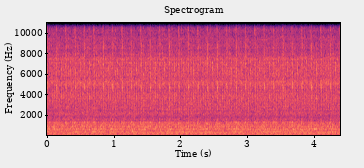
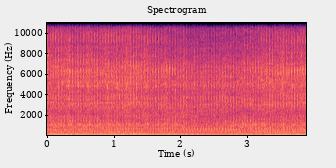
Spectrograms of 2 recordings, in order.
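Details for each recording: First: Morris Minor at idle after the mixture was richened for its standard, non-high-power ignition, aiming for 13.8–14 AFR, with idle speed brought down slightly: steady, even idle with a fast regular pulse, no misses or knocks; normal idle. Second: Morris Minor on a cold choked start after corrected-heat-range plugs and a reverse-polarity coil fix: fast even ticking about four a second over the idle; loud fuel pump, which later went quieter.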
